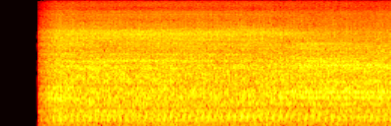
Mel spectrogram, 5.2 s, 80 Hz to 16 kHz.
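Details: 1999 Honda Civic idling: loud steady high-pitched hiss and whir over a faint low rumble from a worn idler pulley bearing.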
